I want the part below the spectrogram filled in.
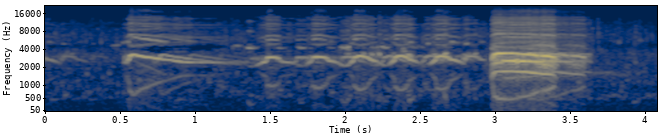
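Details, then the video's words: Eagle crying: a high, wavering, quavering whistle that rises and falls several times, ending in a loud, piercing, ringing scream about half a second long. "¡Escucha el grito del AGUILA!"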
